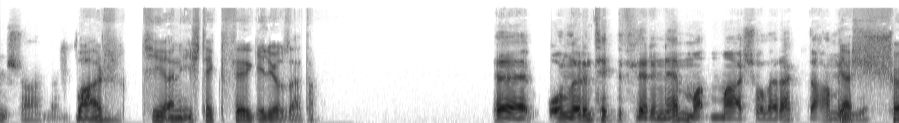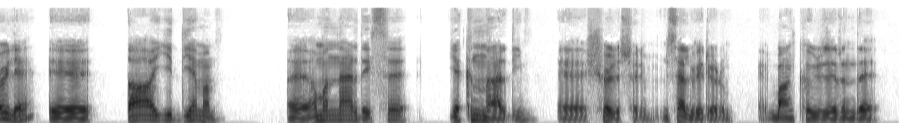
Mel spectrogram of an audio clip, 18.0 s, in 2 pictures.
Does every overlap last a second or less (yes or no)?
yes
